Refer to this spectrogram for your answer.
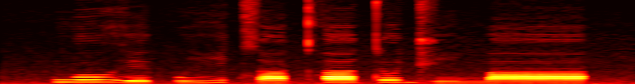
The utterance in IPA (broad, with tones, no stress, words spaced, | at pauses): wo˦ ɣe˨kʷiː˨˦ t͡sa˨ kʰa˦ tʊ˦d͡ʒi˨ maː˦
